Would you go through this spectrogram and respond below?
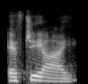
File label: "FJI", Indian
